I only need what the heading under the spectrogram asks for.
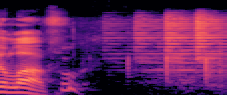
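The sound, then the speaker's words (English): A vocal exclamation opens, then bells ring faintly in the background, their sustained metallic tones shimmering and overlapping as a steady peal. “Oh, there's those bells. There's the bells.”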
